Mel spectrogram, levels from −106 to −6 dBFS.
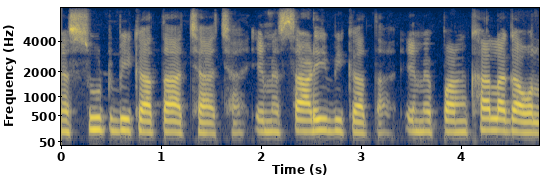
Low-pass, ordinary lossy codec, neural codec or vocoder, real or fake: none; none; none; real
